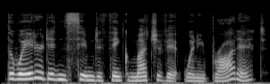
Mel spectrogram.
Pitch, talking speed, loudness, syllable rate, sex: 200 Hz, 290 wpm, -19 LUFS, 5.6 syllables/s, female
